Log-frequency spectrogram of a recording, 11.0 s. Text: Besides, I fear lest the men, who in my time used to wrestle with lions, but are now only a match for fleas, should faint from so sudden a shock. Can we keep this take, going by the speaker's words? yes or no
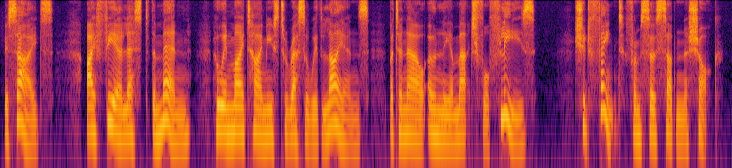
yes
